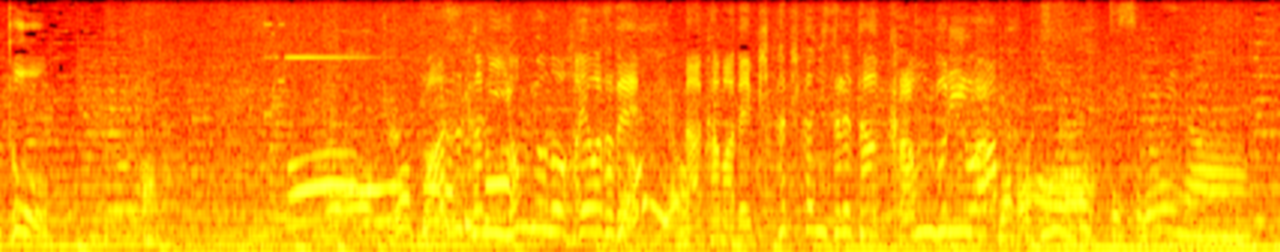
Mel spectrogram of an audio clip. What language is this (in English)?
Japanese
